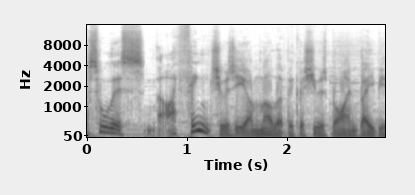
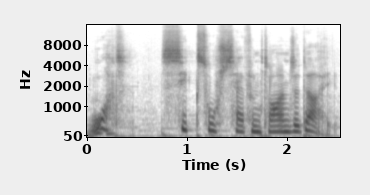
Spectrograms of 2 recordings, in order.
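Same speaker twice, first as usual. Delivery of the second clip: high, slow, disbelieving what; incredulous; 12 semitones higher, slower than usual. Retold or imitated. Coach recalling his disbelief at her coffee visits, incredulous. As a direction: stretch out the shock, pitched way up.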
